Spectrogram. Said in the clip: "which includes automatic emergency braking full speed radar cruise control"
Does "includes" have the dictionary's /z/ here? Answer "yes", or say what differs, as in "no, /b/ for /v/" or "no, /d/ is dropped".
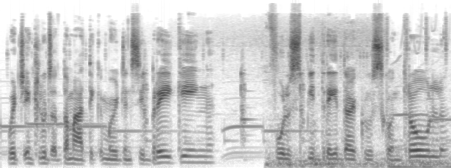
no, /s/ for /z/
